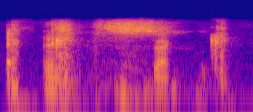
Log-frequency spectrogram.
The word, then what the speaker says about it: expect: You gotta get that k sound when you see the x. Expect.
